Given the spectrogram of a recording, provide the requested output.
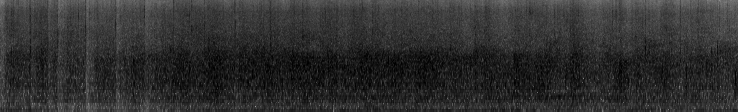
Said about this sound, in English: Can we get a round of applause for our winners?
